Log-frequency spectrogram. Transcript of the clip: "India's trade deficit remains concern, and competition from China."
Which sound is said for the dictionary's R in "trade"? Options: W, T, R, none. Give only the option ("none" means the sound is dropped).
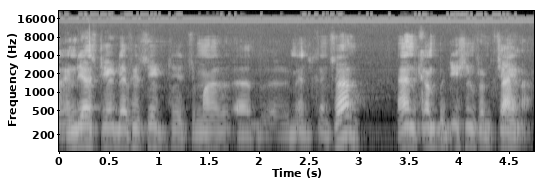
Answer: none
